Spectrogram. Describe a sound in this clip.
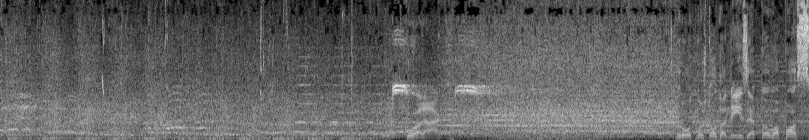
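A large indoor crowd cheers and chants loudly in an echoing arena.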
